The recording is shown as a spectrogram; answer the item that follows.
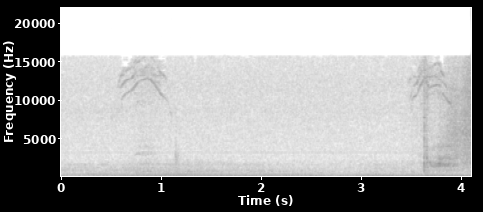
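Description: Faint steady low hum of background noise, with no distinct event.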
